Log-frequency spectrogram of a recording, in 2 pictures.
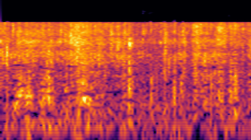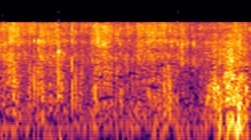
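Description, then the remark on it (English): Seitan browns and sizzles steadily in a hot pan, a dense, bright crackling hiss with scattered sharp pops and spits, loud and continuous throughout with no voices. “Nothing like the sizzle of something cooking in your pan there.”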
